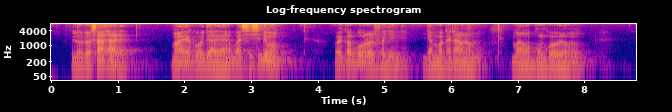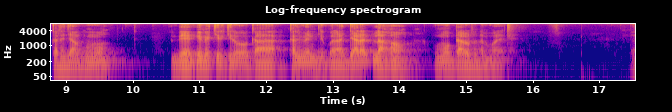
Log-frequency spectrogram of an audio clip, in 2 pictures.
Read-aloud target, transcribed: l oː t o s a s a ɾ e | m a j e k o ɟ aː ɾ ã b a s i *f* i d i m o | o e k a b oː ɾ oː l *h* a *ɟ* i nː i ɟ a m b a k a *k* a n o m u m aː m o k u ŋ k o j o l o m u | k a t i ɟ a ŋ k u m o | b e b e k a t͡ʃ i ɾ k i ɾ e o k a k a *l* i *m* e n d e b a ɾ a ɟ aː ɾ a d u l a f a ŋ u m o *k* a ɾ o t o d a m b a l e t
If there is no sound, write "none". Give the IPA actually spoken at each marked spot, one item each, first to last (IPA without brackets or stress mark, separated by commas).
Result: s, f, ɟ, t, l, m, t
